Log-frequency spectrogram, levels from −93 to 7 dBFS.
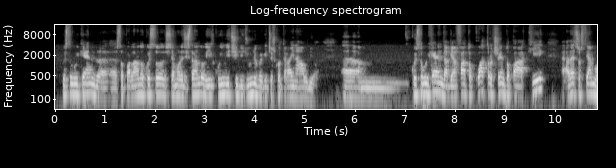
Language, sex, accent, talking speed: Italian, male, native, 145 wpm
